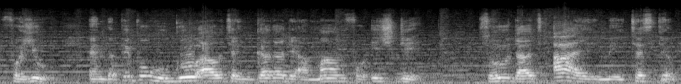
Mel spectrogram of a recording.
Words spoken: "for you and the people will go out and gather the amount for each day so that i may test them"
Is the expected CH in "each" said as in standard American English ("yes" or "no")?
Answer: yes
